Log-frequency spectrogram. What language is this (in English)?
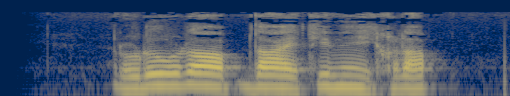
Thai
